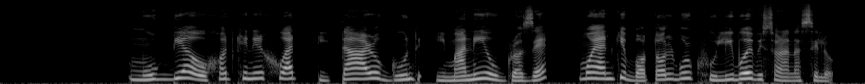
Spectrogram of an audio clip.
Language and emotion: Assamese, disgusted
